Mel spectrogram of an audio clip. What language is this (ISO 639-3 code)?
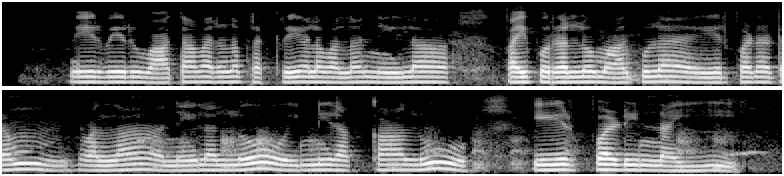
tel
